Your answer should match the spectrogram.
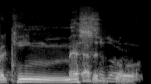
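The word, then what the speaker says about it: Akheem Mesidor: We have to talk about a King Messor, right? I I think that's the proper way to pronounce it.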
